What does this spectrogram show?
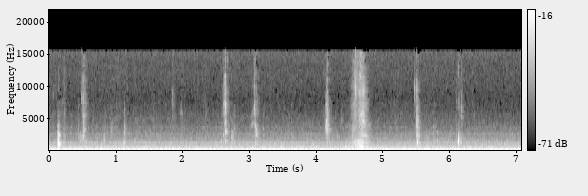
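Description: Close-miked eating sounds: soft, wet chewing and lip smacks from a mouthful of rice and stewed milkfish eaten by hand, with scattered short clicks and one louder burst about halfway through. A steady low hum runs underneath.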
